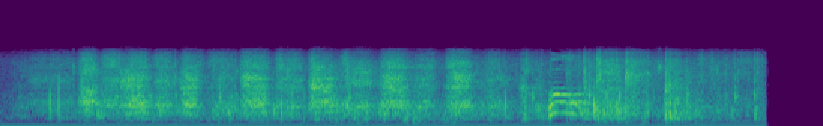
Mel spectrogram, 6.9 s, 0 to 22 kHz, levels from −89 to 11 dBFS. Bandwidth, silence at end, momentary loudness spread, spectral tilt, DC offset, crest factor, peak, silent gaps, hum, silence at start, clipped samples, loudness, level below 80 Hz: 5.4 kHz; 0.5 s; 12 LU; -0.5 dB/octave; 0.4%; 18 dB; 0 dBFS; none; none; 0.1 s; under 0.1%; -18 LUFS; -62 dBFS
